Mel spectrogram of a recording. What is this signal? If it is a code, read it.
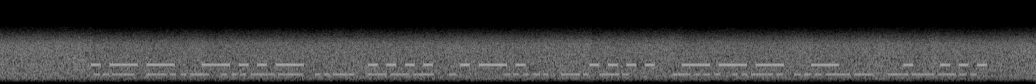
Morse code, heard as two keyed tones, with radio static. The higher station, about 13 wpm, 920 Hz: WX HR HOT ES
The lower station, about 25 wpm, 470 Hz: UX3UOE 5NN BF38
